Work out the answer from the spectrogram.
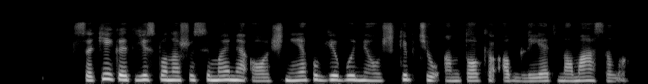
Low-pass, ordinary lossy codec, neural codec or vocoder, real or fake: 7.2 kHz; Opus, 64 kbps; codec, 24 kHz, 1.2 kbps, DualCodec; fake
